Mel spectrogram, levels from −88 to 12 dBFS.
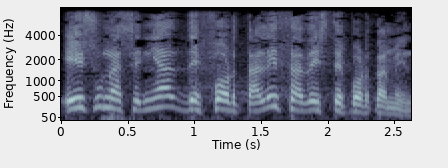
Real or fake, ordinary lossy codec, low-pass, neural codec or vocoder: real; none; 7.2 kHz; none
